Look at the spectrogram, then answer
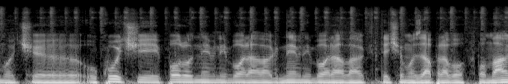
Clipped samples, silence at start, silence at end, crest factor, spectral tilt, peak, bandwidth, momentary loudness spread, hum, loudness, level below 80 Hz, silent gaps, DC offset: under 0.1%; 0 s; 0 s; 12 dB; -6.5 dB/octave; 0 dBFS; 15 kHz; 3 LU; none; -15 LUFS; -24 dBFS; none; under 0.1%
